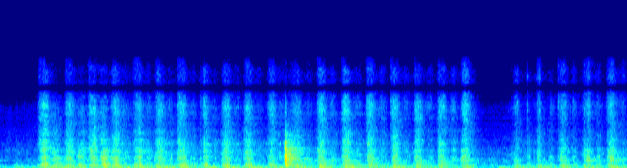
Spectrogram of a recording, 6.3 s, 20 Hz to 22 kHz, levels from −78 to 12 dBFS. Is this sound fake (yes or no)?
yes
